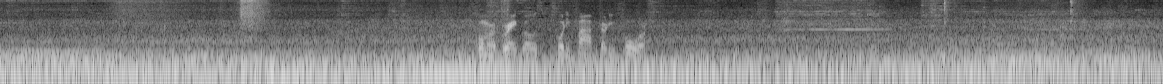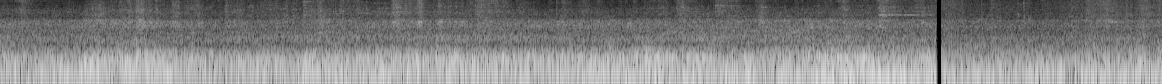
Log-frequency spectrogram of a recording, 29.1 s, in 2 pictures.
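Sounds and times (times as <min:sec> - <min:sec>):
freight train rumbling past: 0:00.0 - 0:29.0
wheels clicking and clanking: 0:00.0 - 0:29.0
faint wheel squeal: 0:09.7 - 0:13.4.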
